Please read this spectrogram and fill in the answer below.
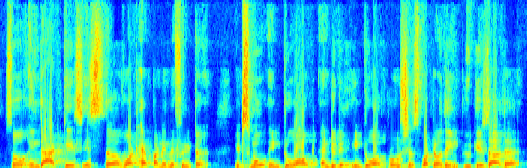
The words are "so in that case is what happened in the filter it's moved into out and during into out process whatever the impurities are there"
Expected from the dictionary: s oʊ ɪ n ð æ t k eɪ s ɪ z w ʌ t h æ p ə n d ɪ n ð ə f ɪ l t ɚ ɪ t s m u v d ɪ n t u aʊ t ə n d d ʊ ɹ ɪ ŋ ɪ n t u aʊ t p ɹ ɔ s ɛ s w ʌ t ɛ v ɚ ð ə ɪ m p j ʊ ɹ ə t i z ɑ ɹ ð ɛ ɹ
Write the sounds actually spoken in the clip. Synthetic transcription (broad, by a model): s oʊ ɪ n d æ t k eɪ s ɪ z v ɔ t h æ p ə n d ɪ n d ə f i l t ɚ ɪ t s m u v ɪ n t u aʊ t ə n d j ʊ ɹ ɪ ŋ ɪ n t u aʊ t p ɹ ɔ s ɛ s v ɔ t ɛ v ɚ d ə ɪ m p j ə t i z ɑ ɹ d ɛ ɹ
